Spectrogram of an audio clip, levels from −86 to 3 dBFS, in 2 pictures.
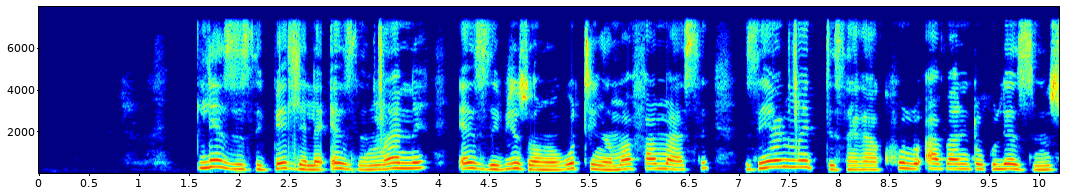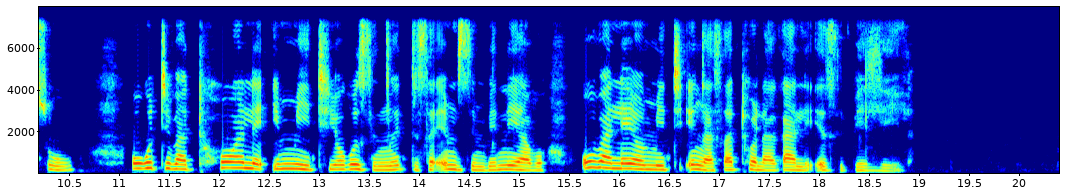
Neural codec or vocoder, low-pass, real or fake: none; 7.2 kHz; real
